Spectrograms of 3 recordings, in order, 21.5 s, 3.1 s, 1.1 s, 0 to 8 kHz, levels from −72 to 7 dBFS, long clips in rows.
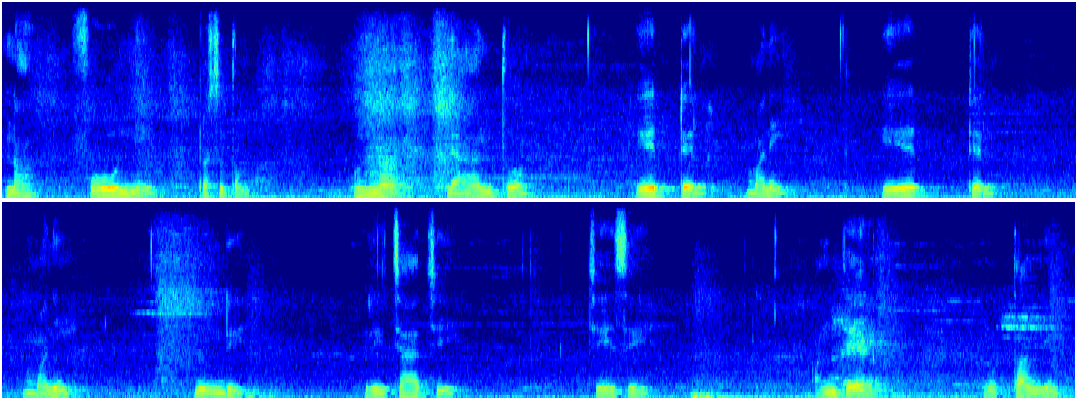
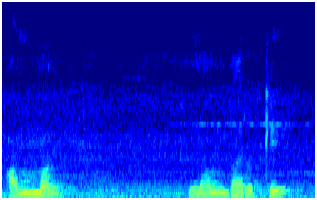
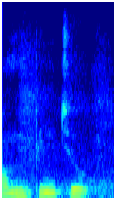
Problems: constant background noise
